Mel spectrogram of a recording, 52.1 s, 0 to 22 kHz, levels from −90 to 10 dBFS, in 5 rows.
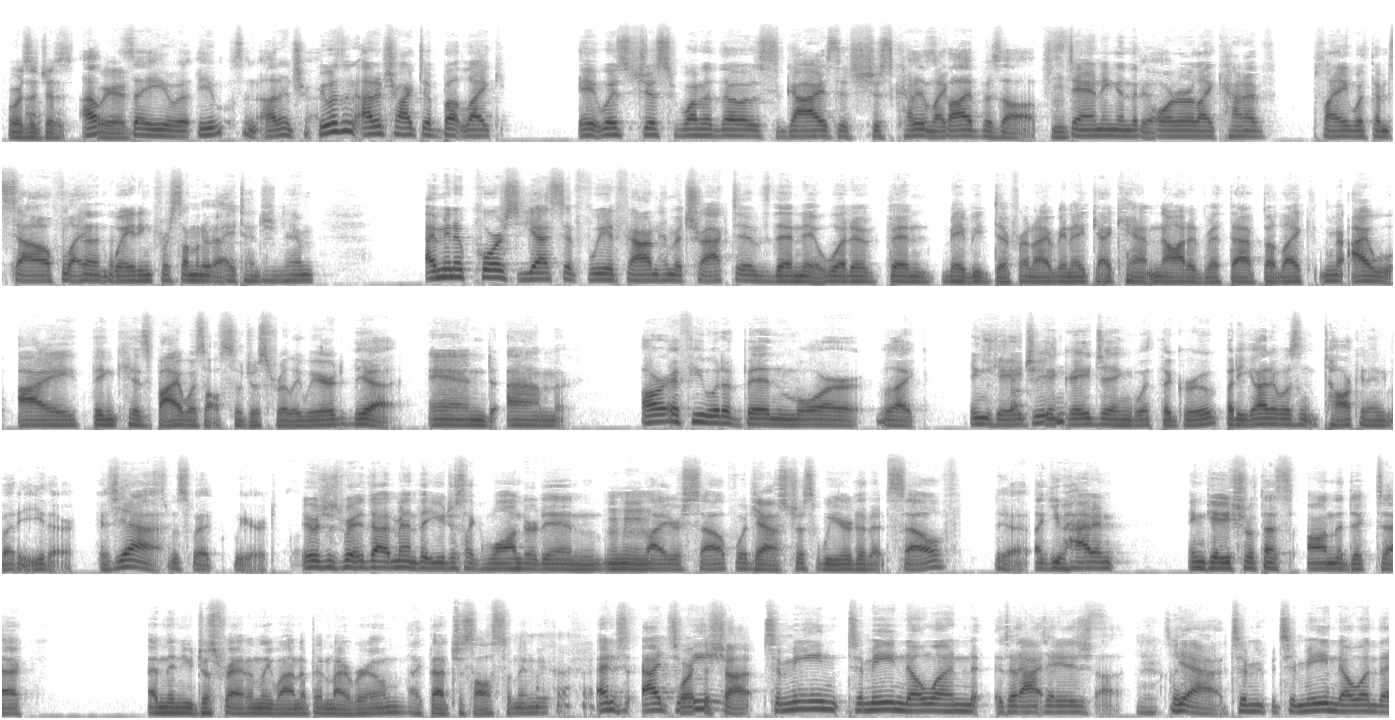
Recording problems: garbled, watery; slightly; nothing above 11.5 kHz
abrupt cut into speech; at the end

